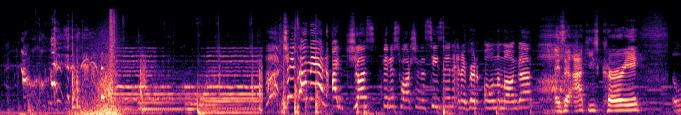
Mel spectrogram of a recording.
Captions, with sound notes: (both laugh) - (gasps) Chainsaw Man! I just finished watching the season, and I've read all the manga! - Is it Aki's curry?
